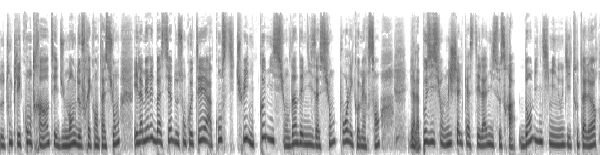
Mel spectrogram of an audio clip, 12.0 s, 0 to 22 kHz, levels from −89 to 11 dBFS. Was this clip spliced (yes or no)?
yes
